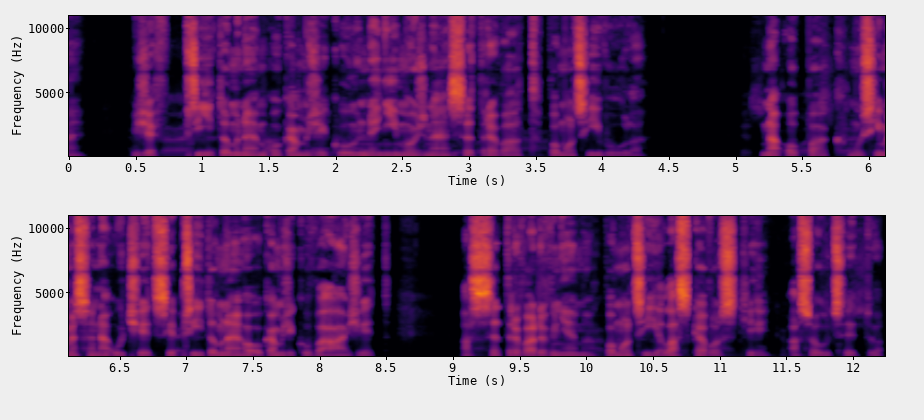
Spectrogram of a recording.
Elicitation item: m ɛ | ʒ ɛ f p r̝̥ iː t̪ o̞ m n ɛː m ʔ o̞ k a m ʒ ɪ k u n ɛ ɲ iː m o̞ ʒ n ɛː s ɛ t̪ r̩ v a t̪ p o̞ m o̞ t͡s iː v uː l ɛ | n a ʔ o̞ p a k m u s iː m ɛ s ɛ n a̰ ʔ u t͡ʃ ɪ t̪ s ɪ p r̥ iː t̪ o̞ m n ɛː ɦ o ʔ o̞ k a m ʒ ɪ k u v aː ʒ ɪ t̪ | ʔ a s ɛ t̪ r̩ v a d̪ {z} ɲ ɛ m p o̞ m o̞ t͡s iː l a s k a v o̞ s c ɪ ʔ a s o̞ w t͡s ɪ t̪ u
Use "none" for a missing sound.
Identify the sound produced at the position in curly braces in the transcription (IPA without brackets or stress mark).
v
